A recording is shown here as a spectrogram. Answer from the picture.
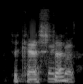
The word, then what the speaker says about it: Takeshita: But Takeshita? Yeah. Takeshita.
